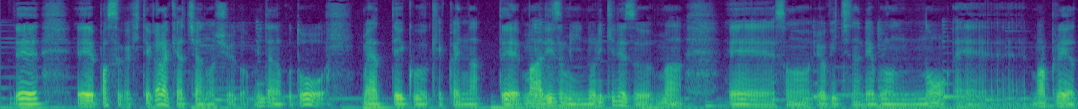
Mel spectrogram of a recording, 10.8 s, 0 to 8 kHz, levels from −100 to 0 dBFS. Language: Japanese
